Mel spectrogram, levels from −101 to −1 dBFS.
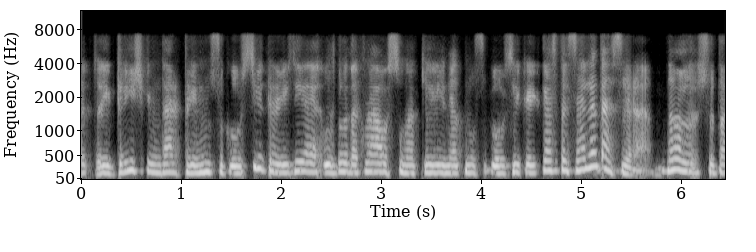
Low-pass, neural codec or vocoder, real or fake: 7.2 kHz; codec, 16 kHz, 1 kbps, FreqCodec, smaller model; fake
